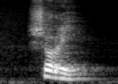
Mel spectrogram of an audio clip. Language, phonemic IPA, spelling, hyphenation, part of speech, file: Dutch, /ˈsɔ.ri/, sorry, sor‧ry, interjection, Nl-sorry.ogg
- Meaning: 1. sorry (expressing regret) 2. sorry, pardon, excuse me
